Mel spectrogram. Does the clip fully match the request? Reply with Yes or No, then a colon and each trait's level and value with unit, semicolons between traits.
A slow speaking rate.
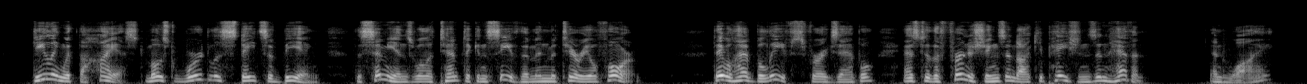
No: average, 160 wpm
